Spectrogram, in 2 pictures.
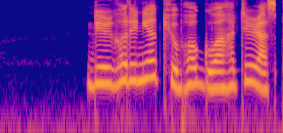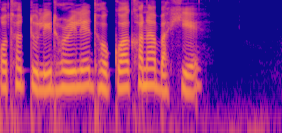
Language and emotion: Assamese, neutral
